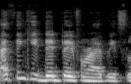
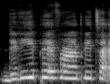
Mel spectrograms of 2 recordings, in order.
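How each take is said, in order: First: Said in the usual way. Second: Pitched up high, quick and unsure; doubtful question. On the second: Shown as a demonstration. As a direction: ask it as a real doubting question. Asks then answers herself.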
